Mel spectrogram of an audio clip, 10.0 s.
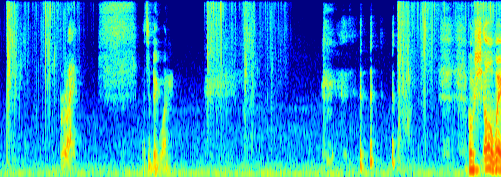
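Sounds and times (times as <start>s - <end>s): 
crinkling plastic bag: 0.0s - 1.8s, 4.1s - 5.8s, 8.0s - 10.0s
retching heaves: 0.0s - 1.9s, 4.1s - 5.8s, 8.0s - 10.0s
speech: 1.2s - 1.6s, 2.8s - 3.5s, 9.4s - 10.0s.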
